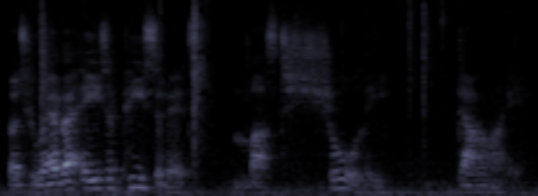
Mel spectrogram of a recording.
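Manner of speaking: plain reading voice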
